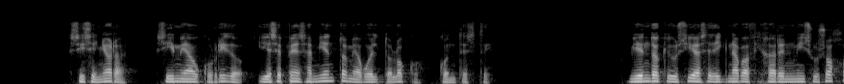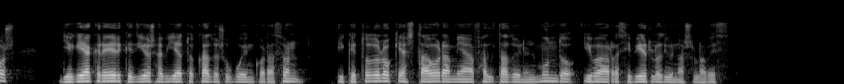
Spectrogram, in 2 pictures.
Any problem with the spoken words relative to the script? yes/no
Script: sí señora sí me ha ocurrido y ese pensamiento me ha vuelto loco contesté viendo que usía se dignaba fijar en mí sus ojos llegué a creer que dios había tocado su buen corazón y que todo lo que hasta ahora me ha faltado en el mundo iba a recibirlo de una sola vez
no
